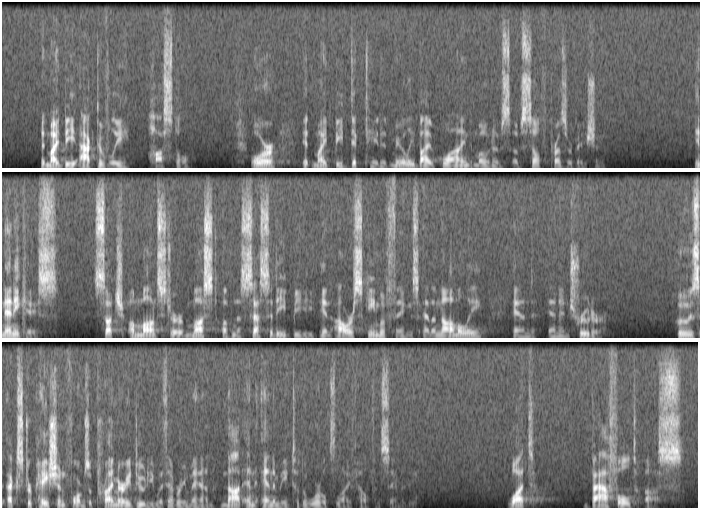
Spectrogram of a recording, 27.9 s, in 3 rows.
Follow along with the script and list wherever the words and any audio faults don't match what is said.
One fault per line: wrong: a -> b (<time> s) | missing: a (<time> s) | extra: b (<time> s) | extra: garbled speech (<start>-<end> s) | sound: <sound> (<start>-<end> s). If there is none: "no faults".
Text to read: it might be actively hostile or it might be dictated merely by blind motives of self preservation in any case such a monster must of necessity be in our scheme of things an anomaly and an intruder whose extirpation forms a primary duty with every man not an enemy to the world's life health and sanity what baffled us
no faults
